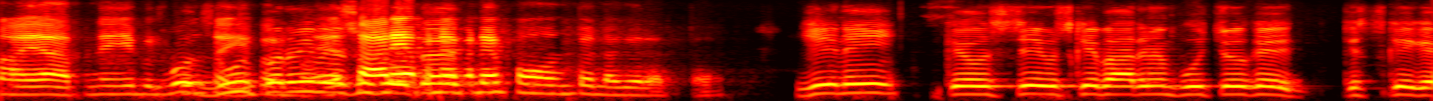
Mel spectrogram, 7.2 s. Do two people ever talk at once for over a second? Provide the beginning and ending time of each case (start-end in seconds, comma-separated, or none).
0.9-2.3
